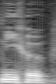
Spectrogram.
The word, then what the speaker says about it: Michu: Yeah, you're right, I am Polish, and it's Michu. It comes from the name Michał, and that's just Uh-huh.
